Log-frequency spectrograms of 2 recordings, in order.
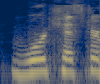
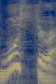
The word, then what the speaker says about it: Worcester: Uh, Worchester, Massachusetts. Wor Worcester. That's Worcester, actually.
